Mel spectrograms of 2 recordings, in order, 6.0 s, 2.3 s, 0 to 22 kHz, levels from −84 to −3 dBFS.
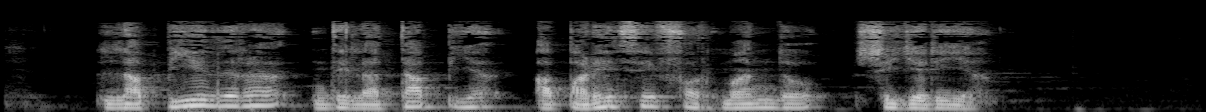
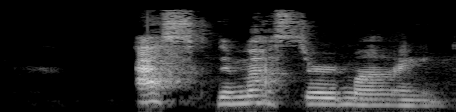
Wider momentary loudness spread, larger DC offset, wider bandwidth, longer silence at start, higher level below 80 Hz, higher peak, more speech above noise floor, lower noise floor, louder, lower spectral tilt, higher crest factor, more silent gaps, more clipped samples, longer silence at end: about the same, 8 LU vs 10 LU; neither; second, 11.5 kHz vs 16.5 kHz; second, 0.5 s vs 0.7 s; first, -46 dBFS vs -74 dBFS; second, -8 dBFS vs -2 dBFS; first, 46 dB vs 41 dB; about the same, -70 dBFS vs -69 dBFS; about the same, -24 LUFS vs -23 LUFS; first, -4.5 dB/octave vs -1.5 dB/octave; second, 18 dB vs 24 dB; neither; neither; first, 1.05 s vs 0.05 s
